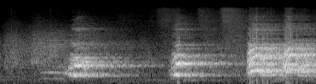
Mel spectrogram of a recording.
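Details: Dog barking: three rough, hoarse barks spaced about a second apart, the last one longer and drawn out, over a low background hum.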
